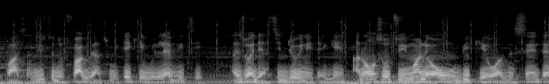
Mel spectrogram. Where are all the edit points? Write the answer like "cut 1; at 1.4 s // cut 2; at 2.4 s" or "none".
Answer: cut 1; at 3.4 s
